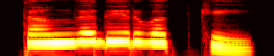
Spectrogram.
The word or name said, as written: ತಂಗದಿರ್ವಕ್ಕಿ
